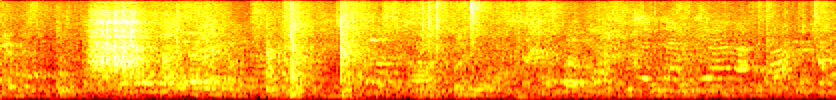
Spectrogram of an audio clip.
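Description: Spectators' voices in a large hall, with a loud shout about a second in and a few sharp smacks, typical of savate kicks and punches landing, around the middle.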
